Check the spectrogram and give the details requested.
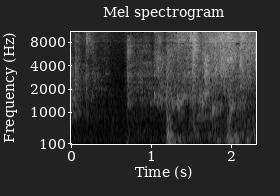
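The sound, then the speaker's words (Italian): Cold water runs from a tap in a steady, hissing stream, starting softly and then gushing louder as the flow opens up partway through, with no voices. “acqua fredda.”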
